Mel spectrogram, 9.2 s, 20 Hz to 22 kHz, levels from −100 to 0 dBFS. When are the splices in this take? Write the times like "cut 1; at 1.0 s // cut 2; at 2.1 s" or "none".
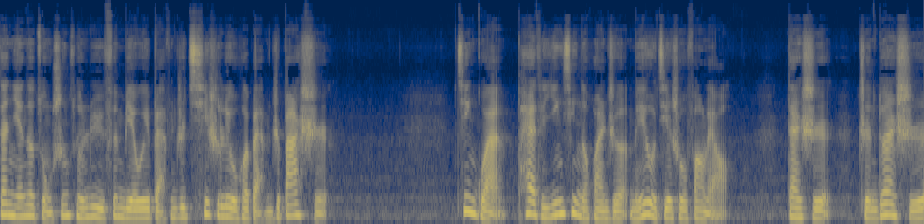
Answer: none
